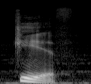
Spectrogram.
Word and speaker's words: Kiev: Aquesta pronúncia és la ucraïnesa, que sembla una mica com Kiev. – Kiev. Yeah, i l'altra, la del rus, és més o menys Kiev. Kiev. Però no és una E, tampoc.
